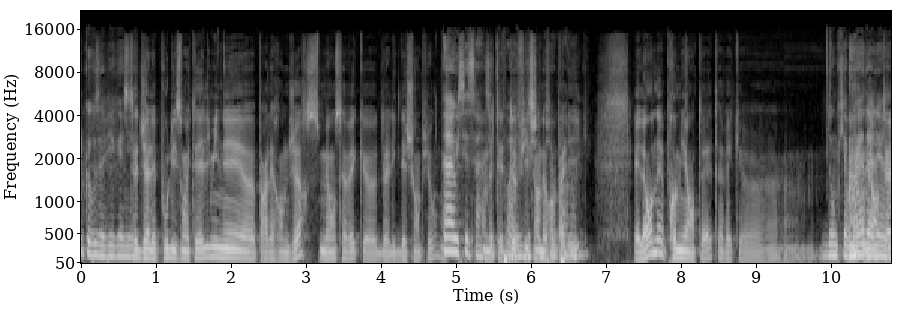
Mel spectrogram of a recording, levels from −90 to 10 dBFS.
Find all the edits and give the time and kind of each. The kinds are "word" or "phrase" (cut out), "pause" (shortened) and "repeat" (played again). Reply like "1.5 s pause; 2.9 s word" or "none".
none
